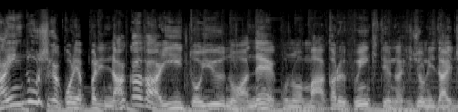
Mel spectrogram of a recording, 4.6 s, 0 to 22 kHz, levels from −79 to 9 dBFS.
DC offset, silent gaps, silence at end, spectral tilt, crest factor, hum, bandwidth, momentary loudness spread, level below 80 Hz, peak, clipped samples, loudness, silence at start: under 0.1%; none; 0 s; -5 dB/octave; 12 dB; none; 15.5 kHz; 3 LU; -32 dBFS; -8 dBFS; under 0.1%; -21 LUFS; 0 s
